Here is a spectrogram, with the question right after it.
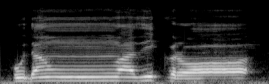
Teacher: یہاں تنوین میں ادغام یار معلوم اس لیے ہو رہا ہے کہ تنوین کے بعد رفع یار معلوم میں سے واو آ گیا ہے. ادغام ناقص اس لیے ہو رہا ہے کہ تنوین کے نون ساکن کی جو صفت ہے وہ باقی ہے. را اس لیے پر ہے کہ را کے اوپر کھڑا زبر آ گیا ہے.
